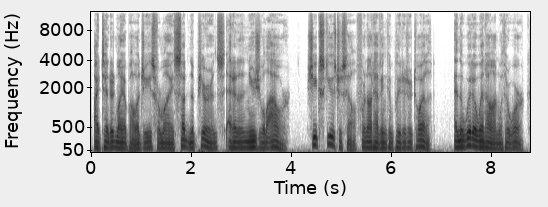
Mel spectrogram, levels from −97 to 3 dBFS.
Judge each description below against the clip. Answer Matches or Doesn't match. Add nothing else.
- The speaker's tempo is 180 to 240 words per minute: Matches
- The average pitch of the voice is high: Doesn't match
